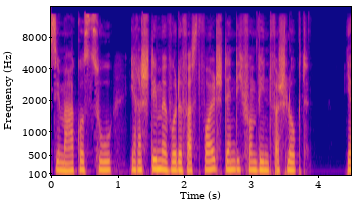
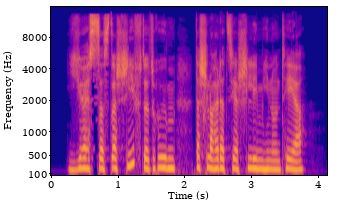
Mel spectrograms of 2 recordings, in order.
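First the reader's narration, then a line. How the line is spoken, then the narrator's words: Loud bellow. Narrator (German): brüllte Anna, um sicherzustellen, dass Markus ihre Worte diesmal hören konnte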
